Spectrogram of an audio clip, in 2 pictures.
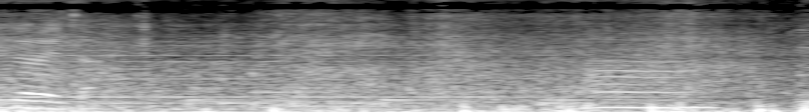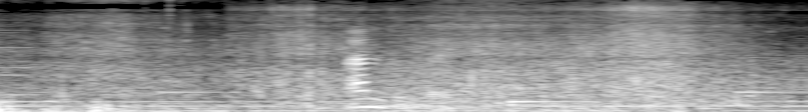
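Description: Wind buffeting a phone microphone in an uneven low rumble, with brief snatches of voices in the background.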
